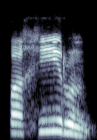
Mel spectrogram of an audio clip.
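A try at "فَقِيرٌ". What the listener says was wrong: की फकीरुन। की नहीं होगा ना, की आपकी जबान की जड़ ऊपर ले जाके नरम तालू से मिलाए और फिर कहे की। की नहीं होगा ना बेटा, की फकीरुन। आप जो जबान का जो हलक का स्टार्ट वाला है वहां उंगली रखे, ठीक। रखा। आप कहे फकी फकी की जबान को ऊपर ले जाए, पीछे वाले।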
